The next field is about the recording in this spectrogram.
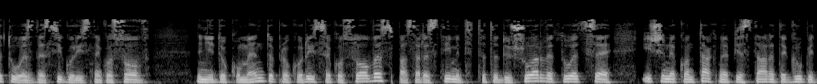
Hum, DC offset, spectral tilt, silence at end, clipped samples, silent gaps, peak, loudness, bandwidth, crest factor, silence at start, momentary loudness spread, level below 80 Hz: none; 0.1%; -5 dB/octave; 0 s; under 0.1%; none; -6 dBFS; -20 LUFS; 8.8 kHz; 12 dB; 0 s; 4 LU; -48 dBFS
